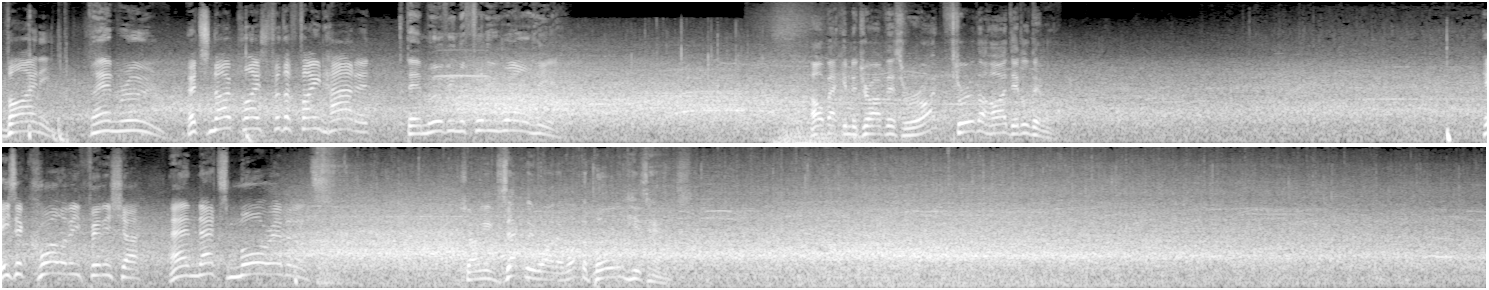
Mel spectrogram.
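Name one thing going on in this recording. A large stadium crowd cheers and roars, swelling loudly partway through.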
